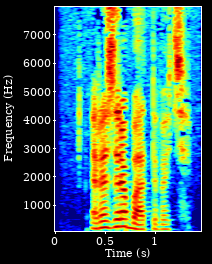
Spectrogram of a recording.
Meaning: 1. to work out, to elaborate, to develop, to design, to engineer, to devise 2. to exploit, to work up (mining) 3. to cultivate, to till 4. to exhaust, to use up
- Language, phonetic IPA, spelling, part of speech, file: Russian, [rəzrɐˈbatɨvətʲ], разрабатывать, verb, Ru-разрабатывать.ogg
